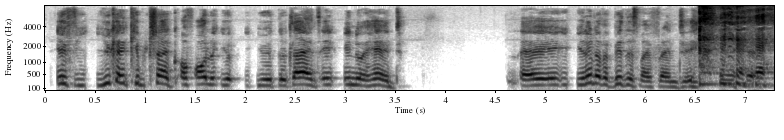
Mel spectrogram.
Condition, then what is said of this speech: Stuttering. As you listen to him talk, you can actually hear him battle with the starter.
